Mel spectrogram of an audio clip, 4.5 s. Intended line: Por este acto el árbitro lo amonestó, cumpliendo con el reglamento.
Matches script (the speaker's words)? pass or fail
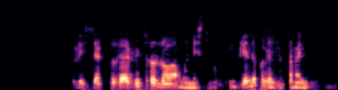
fail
